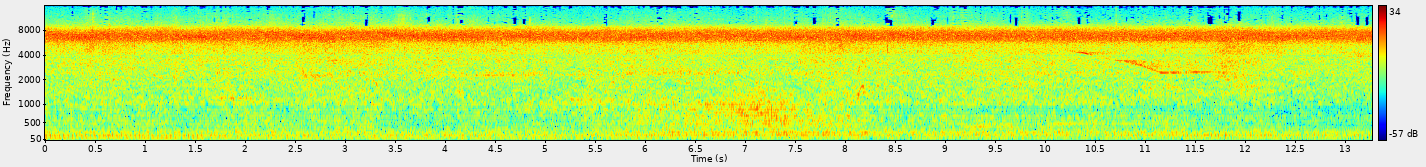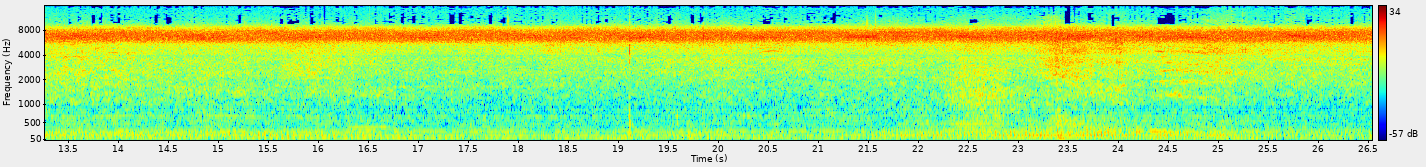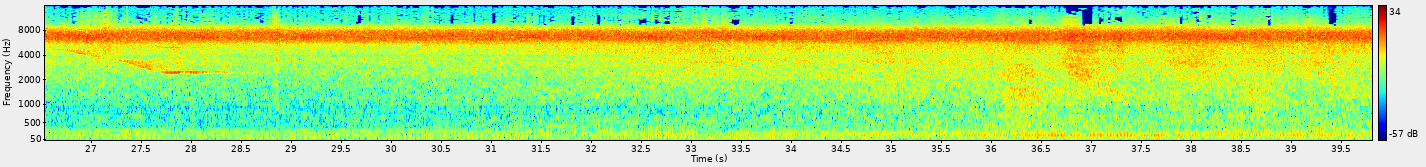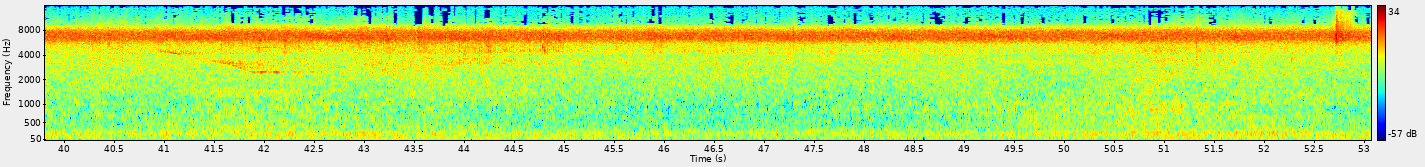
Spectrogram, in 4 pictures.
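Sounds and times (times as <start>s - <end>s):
constant high hiss: 0.0s - 53.0s
low rumble of distant traffic: 0.0s - 53.0s
falling chirp: 9.2s - 14.1s, 26.6s - 28.6s.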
